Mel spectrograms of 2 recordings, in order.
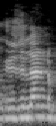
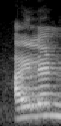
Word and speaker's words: island: अच्छा, बहुत बच्चे ना इस वर्ड को ISLAND को इजलैंड पढ़ते हैं। इजलैंड नहीं है वो, आइलैंड है। इसमें जो है ना एस जो है ना वो साइलेंट रहता है, उसको हम लोग नहीं बोलते हैं, समझ गए बात को। तो इजलैंड इसको नहीं बोलना है कभी, इसको हमेशा बोलेंगे आइलैंड। एस क्या है, साइलेंट है, ठीक है ना।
